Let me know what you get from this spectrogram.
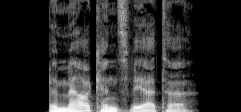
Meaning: inflection of bemerkenswert: 1. strong/mixed nominative/accusative feminine singular 2. strong nominative/accusative plural 3. weak nominative all-gender singular
- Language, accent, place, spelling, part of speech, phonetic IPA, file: German, Germany, Berlin, bemerkenswerte, adjective, [bəˈmɛʁkn̩sˌveːɐ̯tə], De-bemerkenswerte.ogg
